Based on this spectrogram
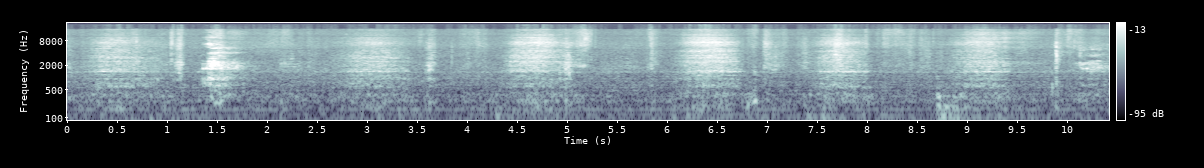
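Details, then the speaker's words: Truck rear drum brake, wheel turned slowly by hand after brake work with the adjuster backed out all the way: soft scraping swish rising and falling with each turn; shoes dragging on the drum, cause unconfirmed. "Takes two hands for me to move it, and you can hear the brakes dragging on the drum, and I've got it backed out all the way, so I'm not sure how much more I could adjust it, so I don't know. You can hear the drag."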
